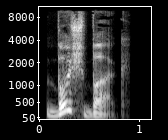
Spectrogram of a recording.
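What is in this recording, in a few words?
"bushbuck", British English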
